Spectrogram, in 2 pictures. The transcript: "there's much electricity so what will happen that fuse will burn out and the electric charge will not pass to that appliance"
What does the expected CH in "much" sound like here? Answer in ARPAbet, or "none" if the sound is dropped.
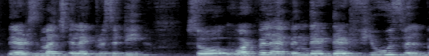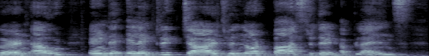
CH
